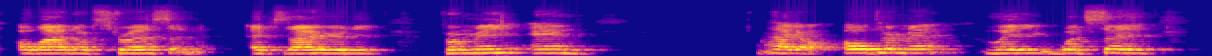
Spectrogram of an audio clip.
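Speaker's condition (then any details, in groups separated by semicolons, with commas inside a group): Spastic cerebral palsy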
